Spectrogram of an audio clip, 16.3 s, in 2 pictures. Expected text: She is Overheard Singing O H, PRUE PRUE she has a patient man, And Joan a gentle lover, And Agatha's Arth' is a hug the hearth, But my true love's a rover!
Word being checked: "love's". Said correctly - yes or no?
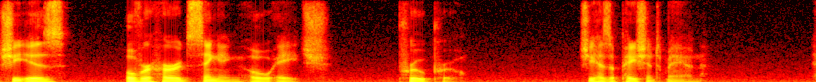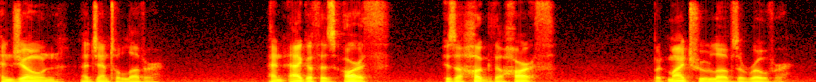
yes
